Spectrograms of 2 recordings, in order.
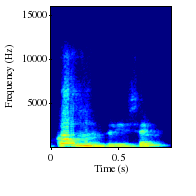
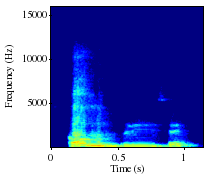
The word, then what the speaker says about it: cómplice: Por ejemplo, cuando digo cómplice, cómplice, ahí, ¿dónde está el acento, la mayor fuerza de voz? En la sílaba com.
